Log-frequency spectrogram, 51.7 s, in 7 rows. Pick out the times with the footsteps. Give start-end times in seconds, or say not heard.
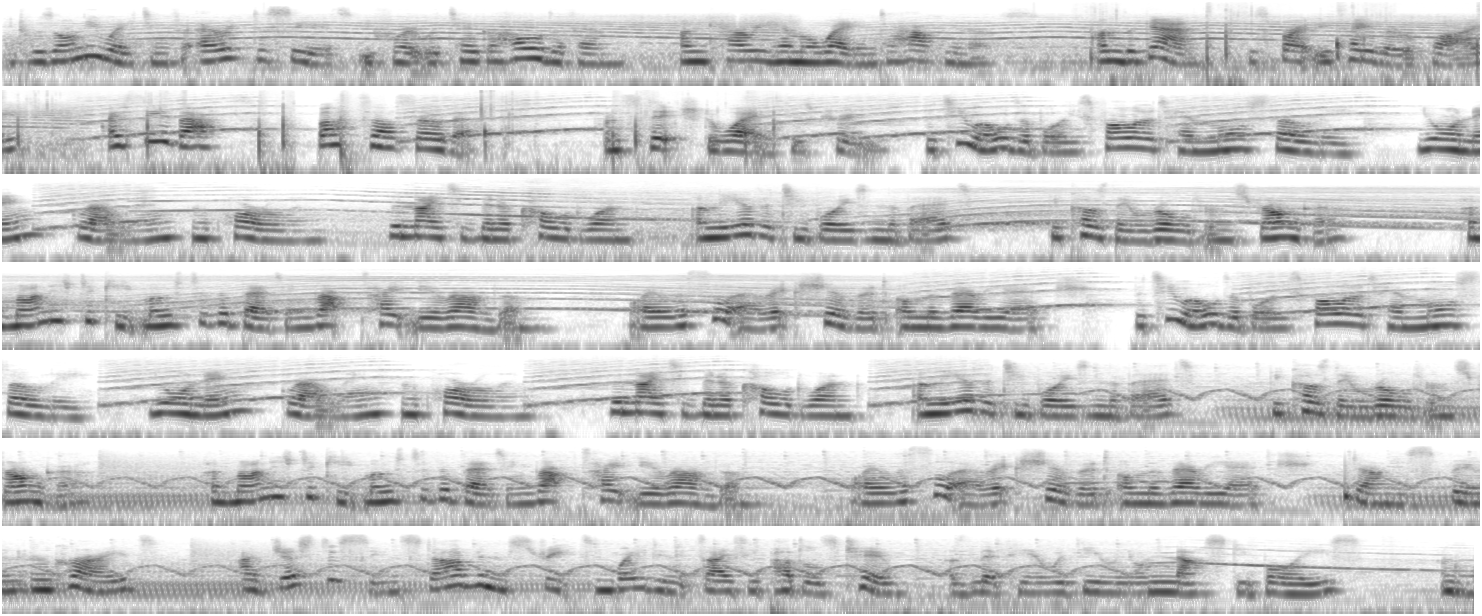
5.3-11.3.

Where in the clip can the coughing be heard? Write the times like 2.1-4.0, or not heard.
not heard.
